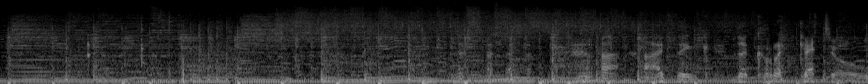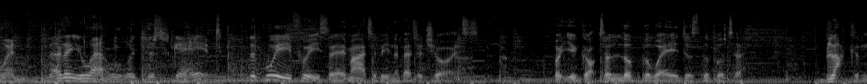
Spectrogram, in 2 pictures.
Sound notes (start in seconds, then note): 0.2 upbeat music; 4.0 chuckles; 12.0 speaking in foreign language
